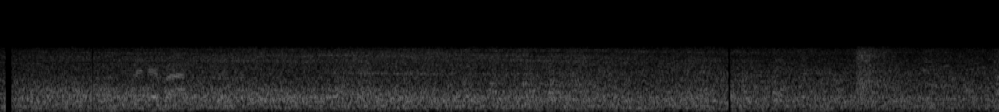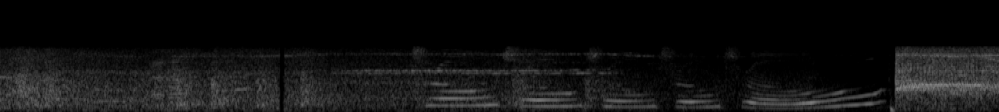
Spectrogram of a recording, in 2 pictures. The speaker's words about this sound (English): Oh, by the way, it's the subway. Yeah.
